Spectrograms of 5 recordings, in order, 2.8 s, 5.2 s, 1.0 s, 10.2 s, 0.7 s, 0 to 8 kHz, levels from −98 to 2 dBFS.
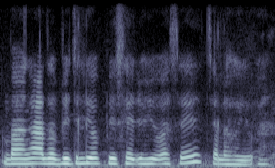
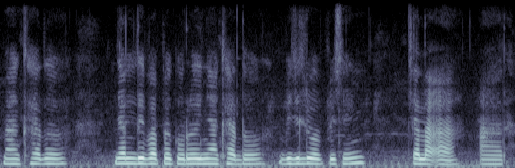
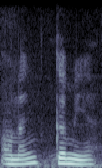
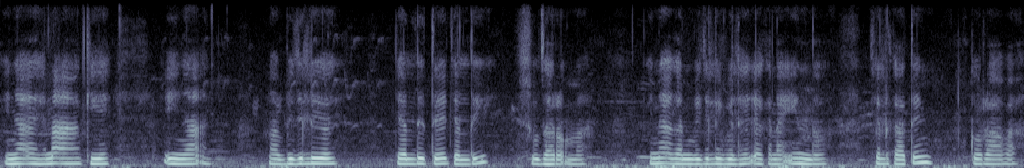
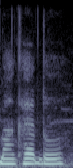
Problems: constant background noise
